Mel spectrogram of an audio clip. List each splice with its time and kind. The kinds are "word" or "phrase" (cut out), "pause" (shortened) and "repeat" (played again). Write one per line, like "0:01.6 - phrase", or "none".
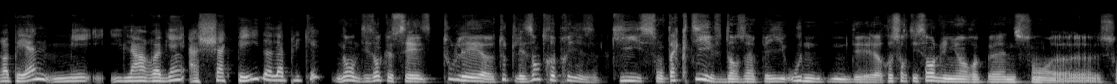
0:06.1 - pause
0:08.0 - word

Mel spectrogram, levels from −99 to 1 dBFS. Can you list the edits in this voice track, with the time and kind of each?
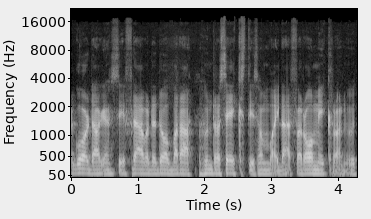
0:00.9 - word
0:01.9 - word
0:03.1 - word

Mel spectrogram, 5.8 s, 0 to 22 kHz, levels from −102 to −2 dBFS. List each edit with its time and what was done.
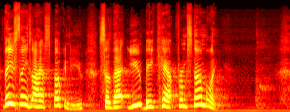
0:02.8 - word

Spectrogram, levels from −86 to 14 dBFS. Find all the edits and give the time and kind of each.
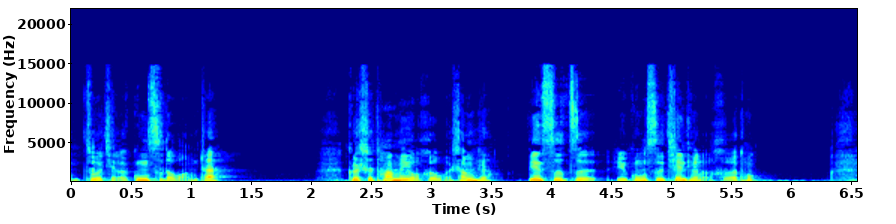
0:03.6 - pause

